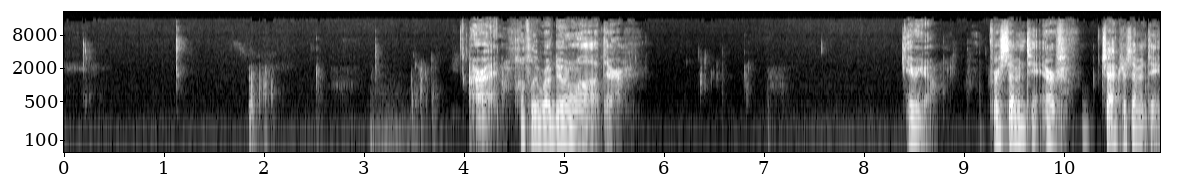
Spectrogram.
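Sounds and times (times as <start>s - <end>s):
gulping swallows: 1.8s - 4.1s
person drinking water: 1.8s - 4.5s, 6.3s - 7.3s
speech: 4.1s - 5.7s, 8.4s - 10.9s.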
